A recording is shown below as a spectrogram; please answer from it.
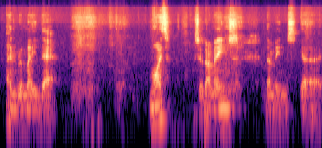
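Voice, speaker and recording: Male streamer, deep and unhurried, filler-heavy, keeps checking in with "right?". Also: darkish tone, rough recording. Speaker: trading educator. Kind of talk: unscripted livestream talk.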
